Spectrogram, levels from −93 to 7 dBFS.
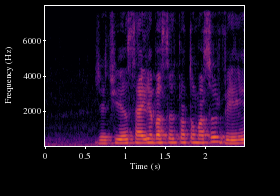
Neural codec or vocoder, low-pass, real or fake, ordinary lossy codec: codec, 16 kHz, 16 kbps, FunCodec, trained on LibriTTS, 50 frames a second; none; fake; none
